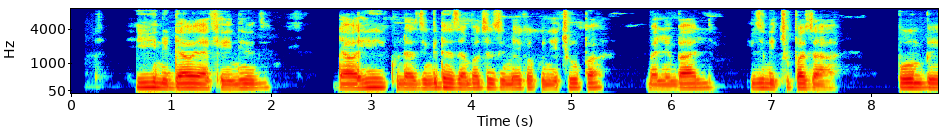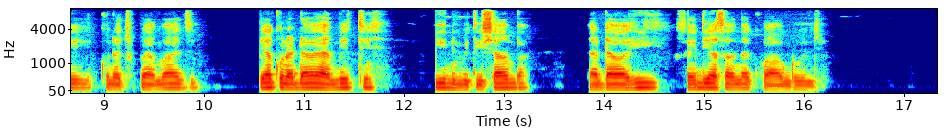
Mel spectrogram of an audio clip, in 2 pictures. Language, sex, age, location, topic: Swahili, male, 18-24, Nakuru, health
